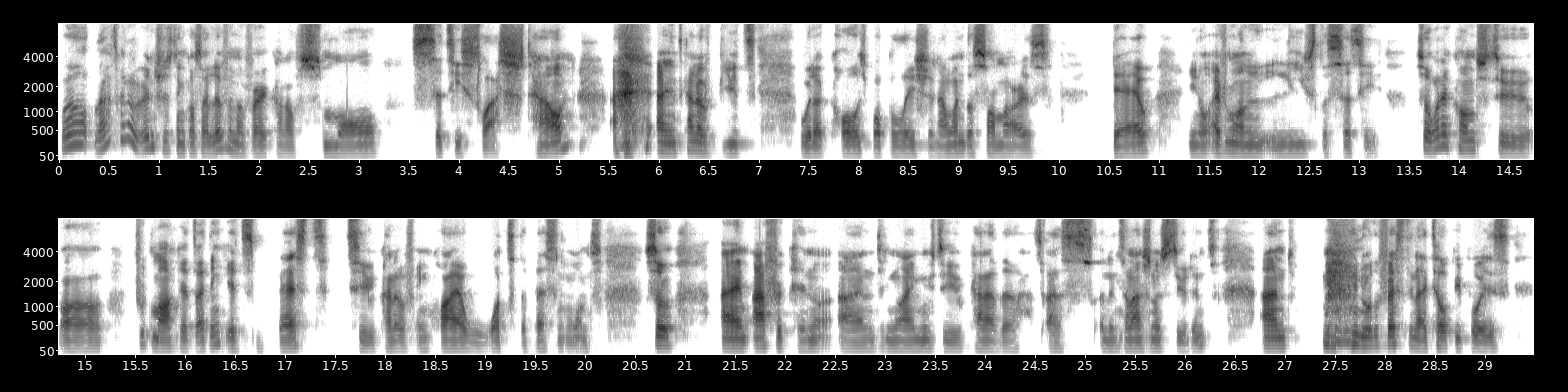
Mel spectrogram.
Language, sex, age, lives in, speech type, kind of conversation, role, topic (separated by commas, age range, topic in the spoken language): English, male, 20-24, Canada, conversation, unstructured, none, Which local food markets would you recommend to visitors?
